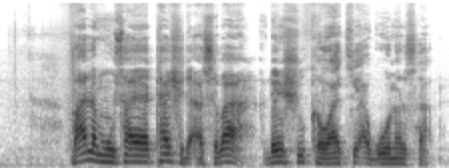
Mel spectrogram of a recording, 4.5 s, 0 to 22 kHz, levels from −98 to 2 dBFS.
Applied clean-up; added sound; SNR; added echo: none; none; none; none.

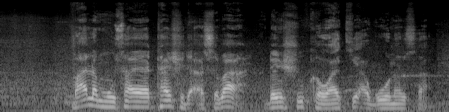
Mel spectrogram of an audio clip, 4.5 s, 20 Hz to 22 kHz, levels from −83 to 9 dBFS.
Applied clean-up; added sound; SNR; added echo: none; Rattle / Chatter / Hiss / Engine / Mechanisms; 17 dB; none.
